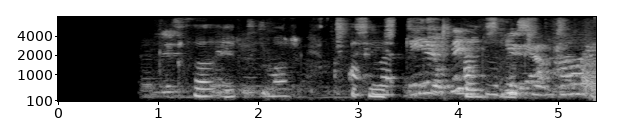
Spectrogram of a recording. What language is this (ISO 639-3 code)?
isl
